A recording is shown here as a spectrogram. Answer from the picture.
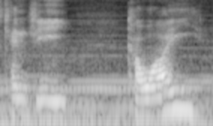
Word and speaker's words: Kenji Kawai: think that came out in 1995 composer was Kenji Kawai that's how you pronounce that um yeah so I say this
